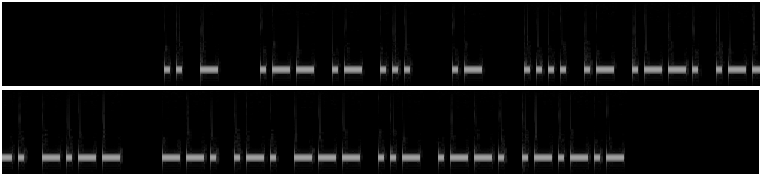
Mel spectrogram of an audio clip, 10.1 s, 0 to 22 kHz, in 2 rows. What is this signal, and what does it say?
Morse code, heard as a keyed tone, about 30 wpm, 700 Hz. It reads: IT WAS A HAPPY GROUP.
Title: Sentences from Top 1000 Words - Review Part 1 - 30wpm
